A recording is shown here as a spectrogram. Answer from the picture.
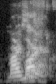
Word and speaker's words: Marciana: Marciana. Marky. Yeah. Marciana. Yeah. Like Biz Markie.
